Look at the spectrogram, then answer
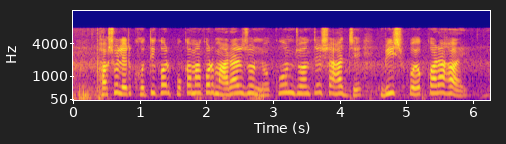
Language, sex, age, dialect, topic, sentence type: Bengali, female, 18-24, Northern/Varendri, agriculture, question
